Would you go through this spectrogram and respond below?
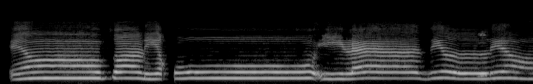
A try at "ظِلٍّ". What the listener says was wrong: Masih ketipisan. Ila dhillin.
